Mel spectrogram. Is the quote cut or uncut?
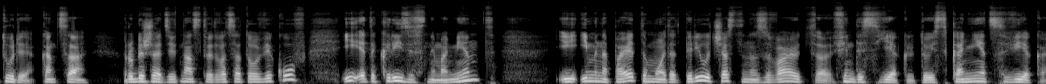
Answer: uncut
